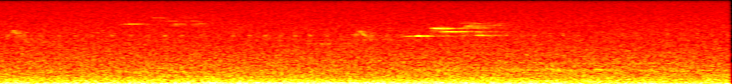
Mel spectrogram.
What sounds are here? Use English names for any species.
Hermit Thrush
